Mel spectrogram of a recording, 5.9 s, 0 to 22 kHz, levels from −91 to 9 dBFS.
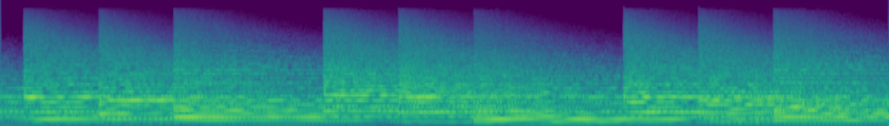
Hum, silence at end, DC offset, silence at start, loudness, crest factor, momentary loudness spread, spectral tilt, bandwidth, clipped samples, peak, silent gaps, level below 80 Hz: none; 0 s; under 0.1%; 0 s; -16 LUFS; 12 dB; 3 LU; -5.5 dB/octave; 14 kHz; under 0.1%; -2 dBFS; none; -54 dBFS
